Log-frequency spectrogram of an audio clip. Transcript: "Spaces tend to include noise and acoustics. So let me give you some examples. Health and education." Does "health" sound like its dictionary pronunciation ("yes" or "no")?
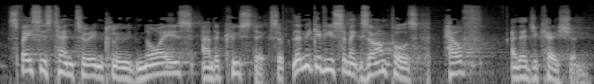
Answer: yes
